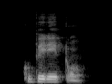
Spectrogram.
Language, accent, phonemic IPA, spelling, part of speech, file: French, France, /ku.pe le pɔ̃/, couper les ponts, verb, LL-Q150 (fra)-couper les ponts.wav
- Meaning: 1. to burn one's bridges 2. to cut ties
